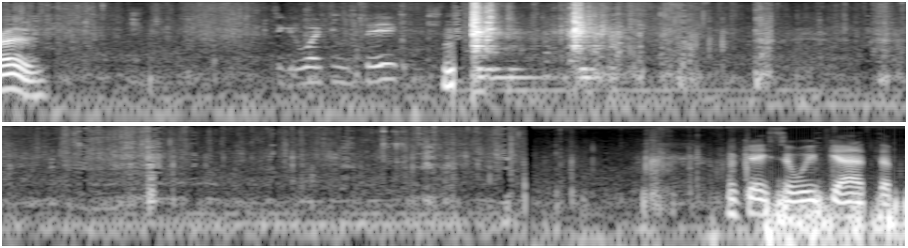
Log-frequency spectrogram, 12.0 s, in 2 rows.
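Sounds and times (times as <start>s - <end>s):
poultry netting rustling and clicking: 0.0s - 4.8s.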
